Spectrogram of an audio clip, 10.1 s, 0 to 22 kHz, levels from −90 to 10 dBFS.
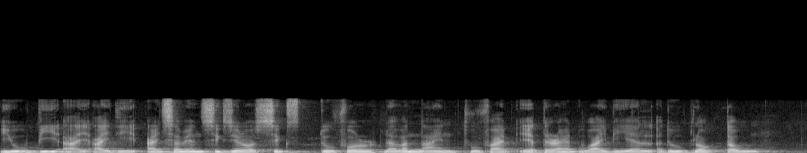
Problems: none marked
